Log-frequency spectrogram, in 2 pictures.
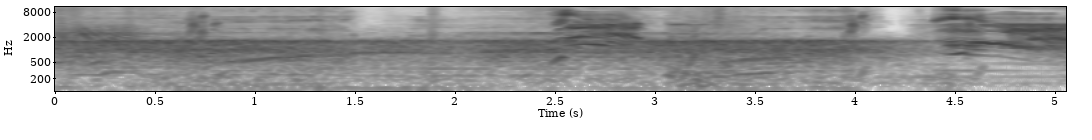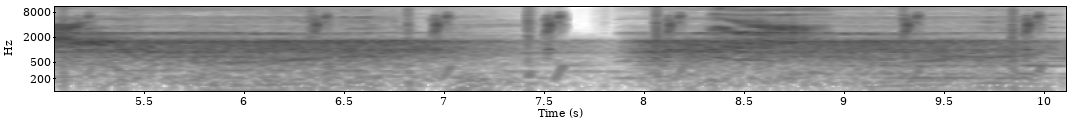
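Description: A giant cartoon cyclops snoring: long rushing gusts of breath, broken twice by short pauses. A character strains and cries out against the blast, and music plays along.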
